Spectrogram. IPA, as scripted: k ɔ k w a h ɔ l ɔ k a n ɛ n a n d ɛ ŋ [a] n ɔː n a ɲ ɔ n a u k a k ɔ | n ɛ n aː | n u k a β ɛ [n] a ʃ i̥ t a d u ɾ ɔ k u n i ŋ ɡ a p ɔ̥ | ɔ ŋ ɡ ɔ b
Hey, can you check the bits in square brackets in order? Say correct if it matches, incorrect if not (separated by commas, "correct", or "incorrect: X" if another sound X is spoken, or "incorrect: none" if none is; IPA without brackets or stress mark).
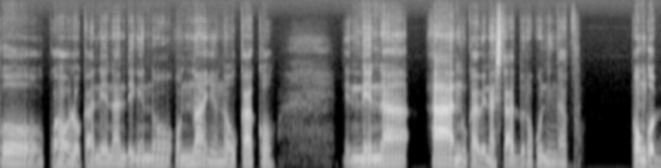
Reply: incorrect: ɛ, correct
